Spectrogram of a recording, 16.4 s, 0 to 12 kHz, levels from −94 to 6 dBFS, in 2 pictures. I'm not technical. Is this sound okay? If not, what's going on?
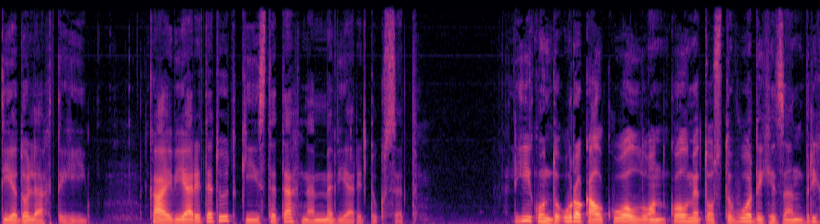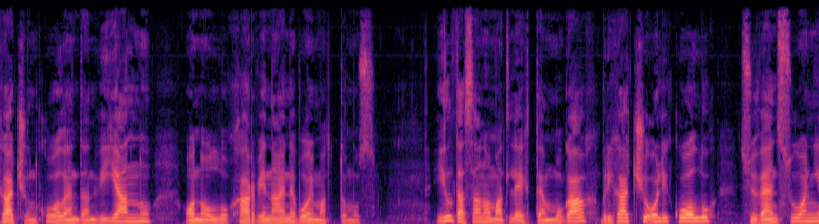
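Yes, this sound is okay; there's nothing going on with it that needs fixing.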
